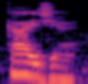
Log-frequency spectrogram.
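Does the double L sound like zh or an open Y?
zh. The double L is said with a zh sound. It is how some places in South America say it. "they give this eye more of a zh, zh sound"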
